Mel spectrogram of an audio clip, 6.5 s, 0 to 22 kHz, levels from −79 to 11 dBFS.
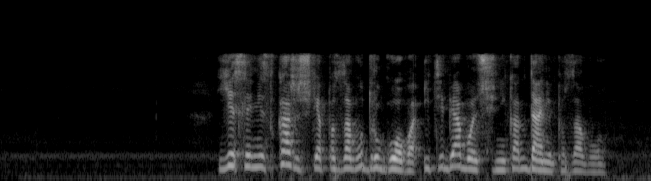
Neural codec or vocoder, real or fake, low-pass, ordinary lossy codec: codec, 16 kHz, 16 kbps, FunCodec, trained on LibriTTS, 50 frames a second; fake; 7.2 kHz; AAC, 48 kbps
